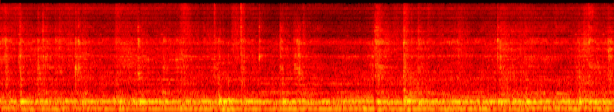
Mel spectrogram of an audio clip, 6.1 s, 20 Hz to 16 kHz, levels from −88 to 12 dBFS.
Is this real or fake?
fake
